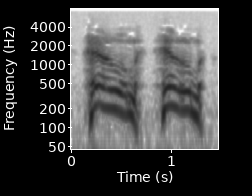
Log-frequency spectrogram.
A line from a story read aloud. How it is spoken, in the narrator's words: the rider shouted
